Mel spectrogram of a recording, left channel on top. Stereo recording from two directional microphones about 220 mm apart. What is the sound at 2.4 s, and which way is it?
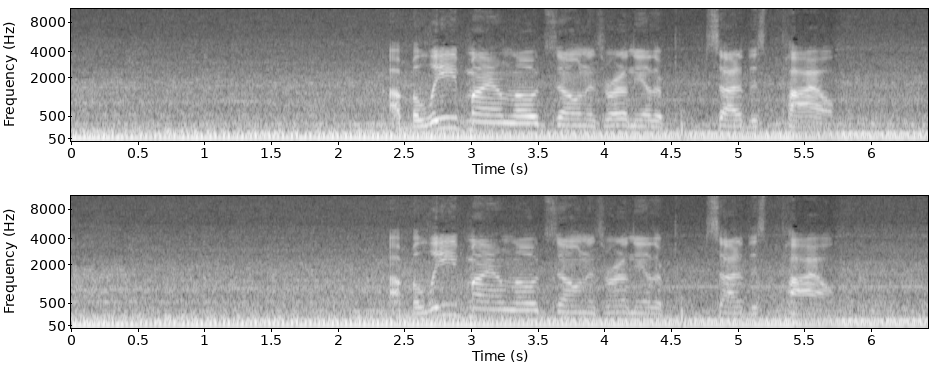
Speech, 15° right (ahead or behind).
